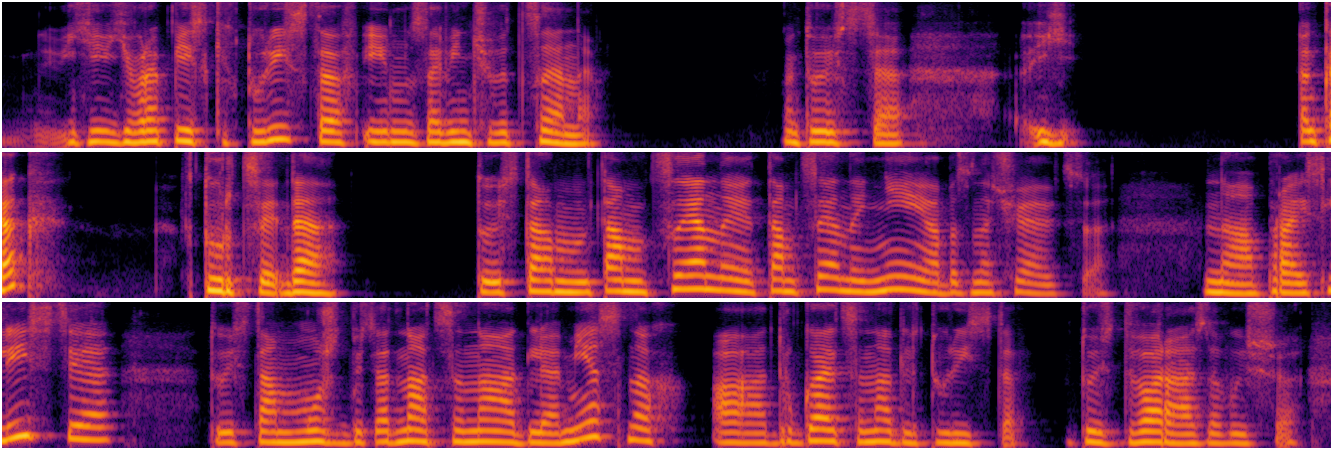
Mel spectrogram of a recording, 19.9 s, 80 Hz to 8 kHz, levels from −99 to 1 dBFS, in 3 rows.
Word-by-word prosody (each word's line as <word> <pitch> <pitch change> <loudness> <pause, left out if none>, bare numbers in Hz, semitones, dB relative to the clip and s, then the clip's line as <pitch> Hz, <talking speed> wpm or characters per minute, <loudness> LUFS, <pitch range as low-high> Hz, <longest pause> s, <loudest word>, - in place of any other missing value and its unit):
е 210 +2 -3
европейских 210 -2 +2
туристов 220 -1 +1
им 210 -1 +2
завинчивать 195 -1 +1
цены. 180 -4 0 0.9
Ну 200 - +1
то 215 - +2
есть, 200 0 -1
э, 180 0 -1 0.6
е 195 -1 -1 1.1
А 220 - +2
как? 255 +8 +4 0.7
В - - -18
Турции. 225 -5 +4
Да. 190 -2 +4 0.6
То 205 - 0
есть 200 0 -1
там, 210 -3 +3
там 215 -1 +3
цены, 250 -2 +2
там 225 +1 -1
цены 235 -1 -1
не 240 +1 +1
обозначаются 190 -2 -7 0.4
на 190 -3 +2
прайс-листе. 255 - 0 0.5
То 200 - -7
есть 200 0 -4
там 205 -1 +1
может 205 -2 +1
быть 205 +1 -6
одна 215 +1 +2
цена 215 -1 +1
для 195 0 -1
местных, 240 -1 -2
а 190 -1 -2
другая 220 +4 +1
цена 215 0 -1
для 195 -2 -5
туристов, 190 0 -6 0.3
то 215 - 0
есть 185 -3 -3
в - - -23
2 210 +1 +3
раза 185 -1 -1
выше. 185 +2 -8
205 Hz, 140 wpm, -22 LUFS, 195-220 Hz, 1.1 s, как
